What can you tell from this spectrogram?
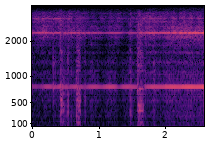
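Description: A bright bell sound effect on a call-in show, played for a first-time caller, rings out and holds steady, a sustained metallic tone with a couple of faint clicks underneath and no one talking.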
